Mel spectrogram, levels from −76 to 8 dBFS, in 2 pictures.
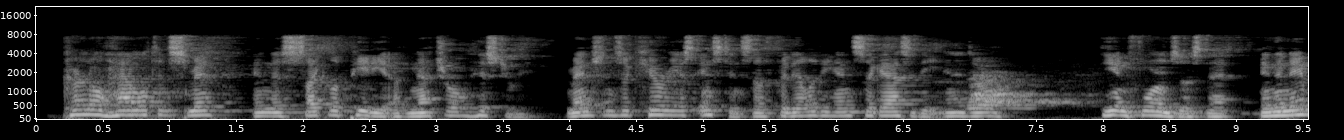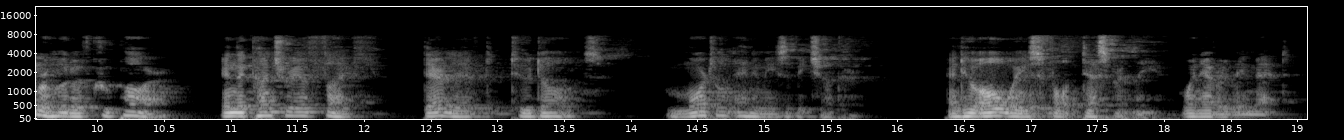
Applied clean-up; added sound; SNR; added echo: classical method WPE with log-MMSE.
